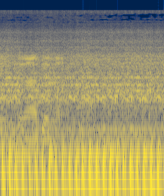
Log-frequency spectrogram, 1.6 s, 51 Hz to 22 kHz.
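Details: Honda Beat FI v2 scooter at idle: fast, even rattle about twelve per second from the CVT side; noisy drive traced to a loose crankcase bearing.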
